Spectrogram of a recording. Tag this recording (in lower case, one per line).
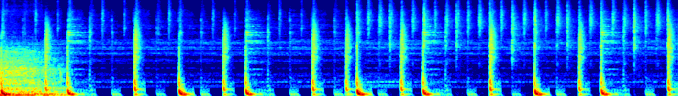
music
car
